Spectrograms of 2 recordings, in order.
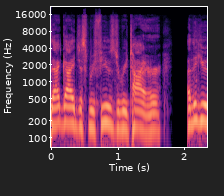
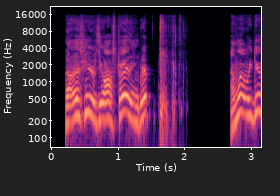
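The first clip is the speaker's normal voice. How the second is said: put-on old-fashioned Southern accent, pitched up; 5 semitones higher than usual. Recalling a man who showed them grips, speaker quotes him in an old-school Southern accent. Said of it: "He had like the like an old school Southern accent".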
